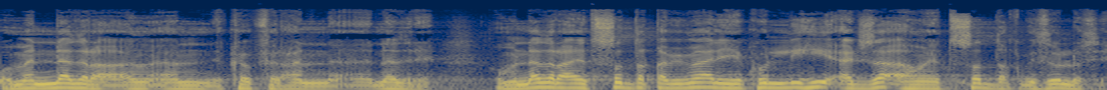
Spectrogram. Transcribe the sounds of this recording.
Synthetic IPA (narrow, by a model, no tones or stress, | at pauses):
wɪ̰mɪnːaðɑɾˤɑaʔanjʊkafːɪɾʕanːaðɾɪ̰h | wɪmɪnːaðɑɾˤɑʔanjat̪ɑ̥sˤɑd̪ːɑqɑbɪmaːlɪhkʊlːɪhiʔad͡ʒzaːʔahwanjat̪ɑ̥sˤɑd̪ːɑqbɪθʊlʊθɪh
